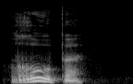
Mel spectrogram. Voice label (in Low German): "rupe", Platt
